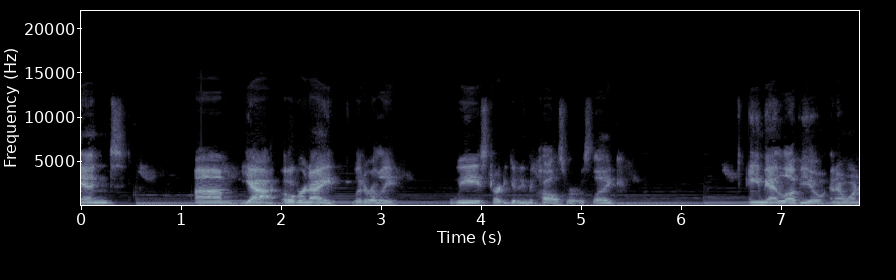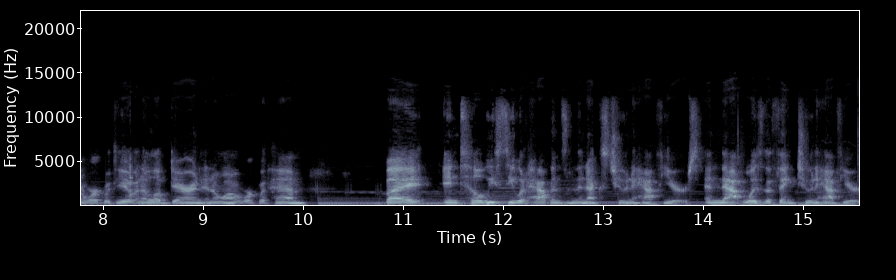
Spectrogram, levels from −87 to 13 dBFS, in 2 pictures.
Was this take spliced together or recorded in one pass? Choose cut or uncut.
uncut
